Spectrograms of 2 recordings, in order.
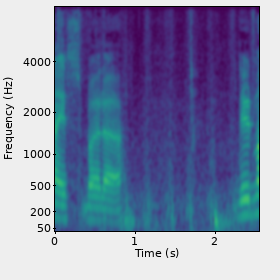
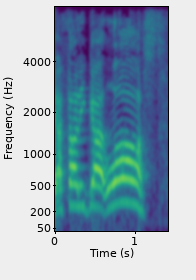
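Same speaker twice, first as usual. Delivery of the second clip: loud, high, slowed; 9 semitones higher, 10 dB louder, slower than usual. Real, not acted. Repeated, second louder.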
